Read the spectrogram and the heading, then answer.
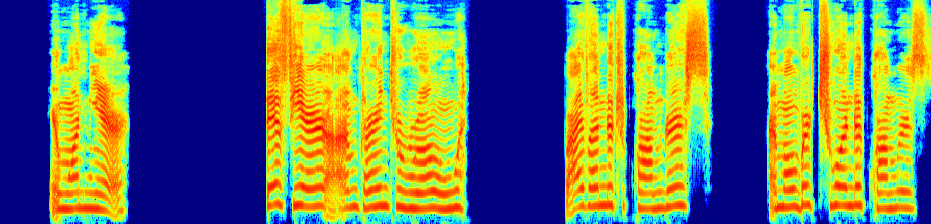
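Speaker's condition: Cerebral palsy; from birth

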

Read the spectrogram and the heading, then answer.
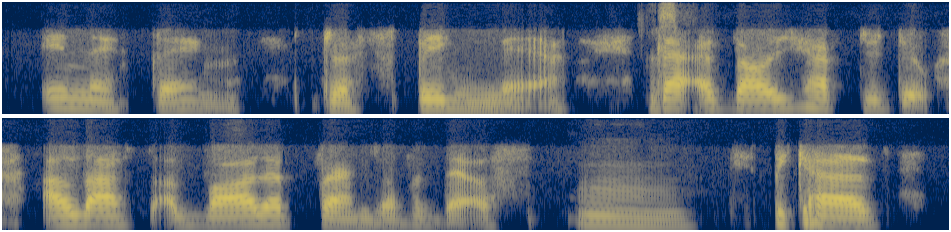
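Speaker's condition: Brain aneurysm rupture; sounds different than before

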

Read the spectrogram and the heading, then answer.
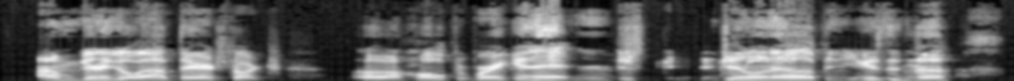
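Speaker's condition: Double hemiplegia cerebral palsy

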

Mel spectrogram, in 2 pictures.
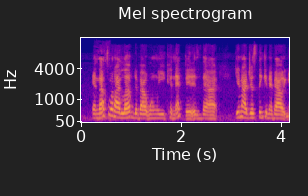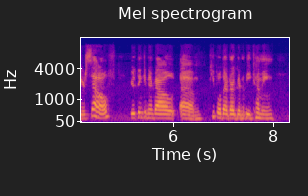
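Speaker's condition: No condition

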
